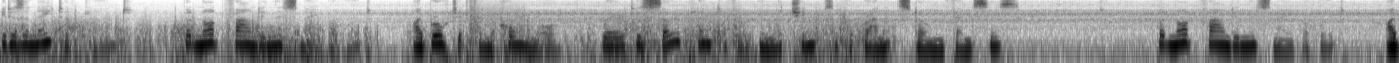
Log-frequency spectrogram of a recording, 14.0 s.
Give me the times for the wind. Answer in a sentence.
The wind can be heard from 0.0 to 9.0 s.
